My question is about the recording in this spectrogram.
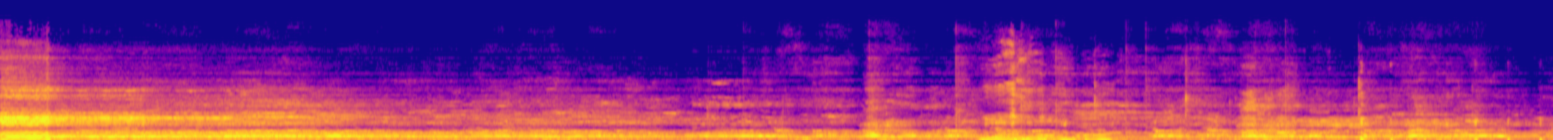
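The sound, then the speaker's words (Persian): A large crowd of voices shouts the religious chant "Ya Zahra" repeatedly in loud, sustained unison, with swelling bursts of cries and a few low thuds partway through. “چند بار فریاد بزن یا زهرا.”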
